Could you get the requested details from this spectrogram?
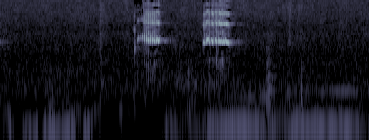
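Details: Pet cockatiel giving two short, buzzy, ringing chirps about half a second apart. A low droning hum fills the background throughout.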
